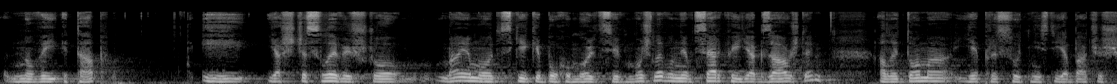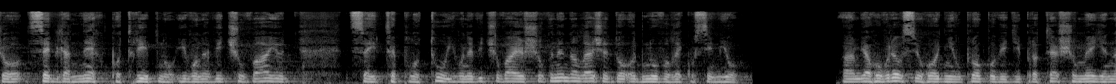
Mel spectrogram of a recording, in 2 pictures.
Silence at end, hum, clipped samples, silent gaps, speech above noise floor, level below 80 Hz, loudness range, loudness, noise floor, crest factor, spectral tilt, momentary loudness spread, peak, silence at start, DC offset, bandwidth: 0 s; none; under 0.1%; 18.70-19.52 s; 25 dB; -52 dBFS; 5 LU; -24 LUFS; -49 dBFS; 20 dB; -5 dB/octave; 11 LU; -4 dBFS; 0.05 s; under 0.1%; 13 kHz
